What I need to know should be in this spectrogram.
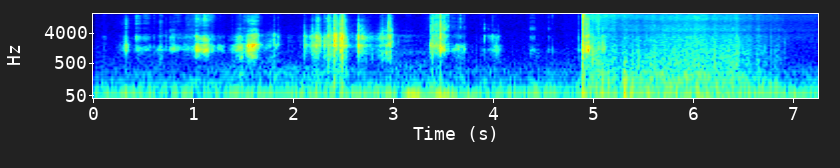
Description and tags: lighting a match02
matches, match, burn, lighting, flame, flames, cigarette, fire, burning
